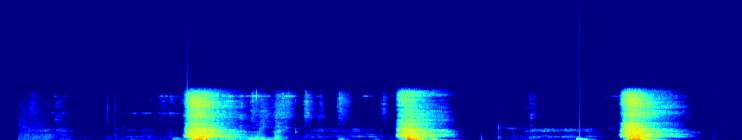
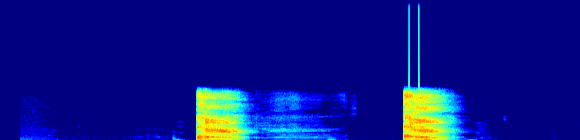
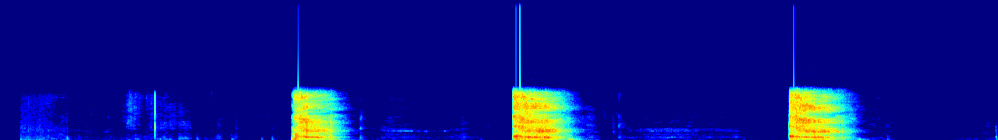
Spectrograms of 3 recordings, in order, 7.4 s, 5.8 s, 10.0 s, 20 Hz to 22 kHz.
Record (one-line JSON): {"exhalation_length": "7.4 s", "exhalation_amplitude": 13317, "exhalation_signal_mean_std_ratio": 0.28, "cough_length": "5.8 s", "cough_amplitude": 27617, "cough_signal_mean_std_ratio": 0.3, "three_cough_length": "10.0 s", "three_cough_amplitude": 32768, "three_cough_signal_mean_std_ratio": 0.29, "survey_phase": "beta (2021-08-13 to 2022-03-07)", "age": "45-64", "gender": "Female", "wearing_mask": "No", "symptom_cough_any": true, "symptom_runny_or_blocked_nose": true, "symptom_abdominal_pain": true, "symptom_headache": true, "symptom_loss_of_taste": true, "symptom_onset": "3 days", "smoker_status": "Current smoker (e-cigarettes or vapes only)", "respiratory_condition_asthma": true, "respiratory_condition_other": false, "recruitment_source": "Test and Trace", "submission_delay": "2 days", "covid_test_result": "Positive", "covid_test_method": "RT-qPCR", "covid_ct_value": 16.5, "covid_ct_gene": "ORF1ab gene", "covid_ct_mean": 17.0, "covid_viral_load": "2700000 copies/ml", "covid_viral_load_category": "High viral load (>1M copies/ml)"}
